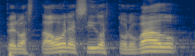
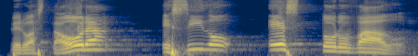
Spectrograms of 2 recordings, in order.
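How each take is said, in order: First: It is read at a faster pace. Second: It is read at a slower pace.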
